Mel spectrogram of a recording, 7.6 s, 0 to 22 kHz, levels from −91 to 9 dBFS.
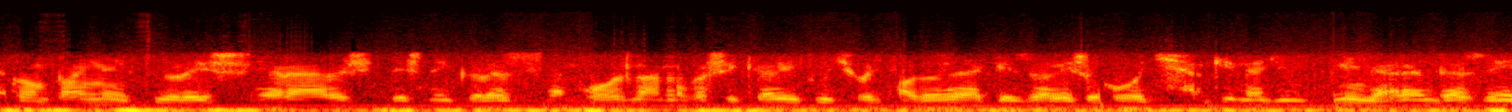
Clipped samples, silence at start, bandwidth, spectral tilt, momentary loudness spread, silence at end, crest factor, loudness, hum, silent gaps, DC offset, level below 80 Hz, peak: under 0.1%; 0 s; 6.4 kHz; -6.5 dB/octave; 4 LU; 0 s; 14 dB; -27 LUFS; none; none; under 0.1%; -30 dBFS; -12 dBFS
